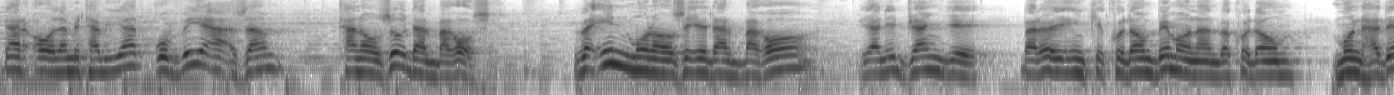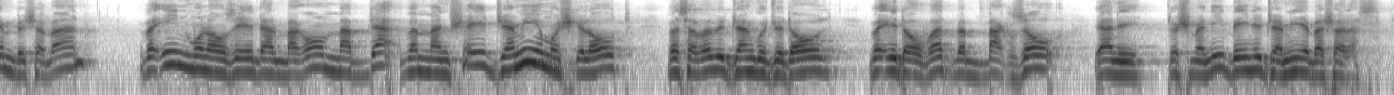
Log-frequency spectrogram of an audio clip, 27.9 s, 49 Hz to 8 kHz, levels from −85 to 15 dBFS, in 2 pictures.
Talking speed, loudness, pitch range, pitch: 105 wpm, -14 LUFS, 160-190 Hz, 175 Hz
